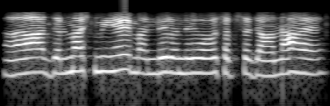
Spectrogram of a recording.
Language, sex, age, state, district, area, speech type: Hindi, female, 60+, Uttar Pradesh, Hardoi, rural, conversation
